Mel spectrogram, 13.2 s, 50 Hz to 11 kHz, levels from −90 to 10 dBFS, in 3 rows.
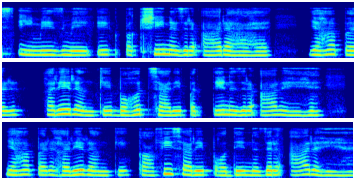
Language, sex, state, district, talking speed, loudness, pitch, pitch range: Hindi, female, Bihar, Araria, 150 wpm, -29 LUFS, 240 Hz, 230-255 Hz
